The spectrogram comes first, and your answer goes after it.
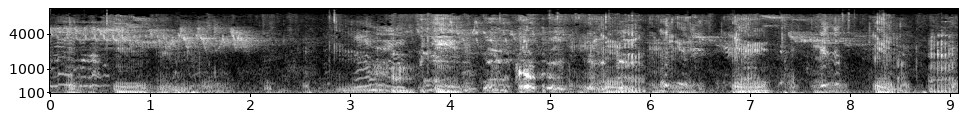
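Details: Deep, throaty grunting and snorting from wild boars in a beech forest, among them a large boar with sharp tusks; irregular low bursts over rustling leaves, with faint birdsong early on.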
